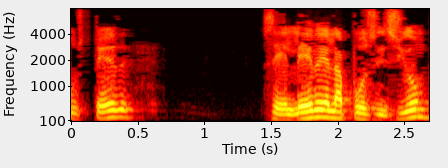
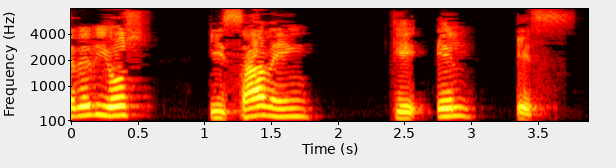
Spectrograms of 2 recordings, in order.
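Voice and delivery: loud, slow, emphatic sermon delivery; fiery preaching; 3 semitones higher, 6 dB louder, slower than usual. Acted. Pastor preaching to the congregation, loud and slow. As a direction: preach every word out to the congregation. Preacher reading scripture at full force.

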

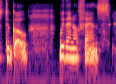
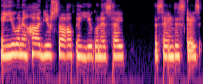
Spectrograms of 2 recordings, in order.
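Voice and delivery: ordinary talk

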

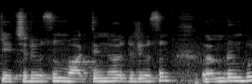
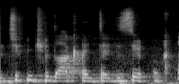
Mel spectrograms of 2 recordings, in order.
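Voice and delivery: chuckling through the words; laughing; 5 semitones higher than usual. Real, not acted. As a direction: laugh while admitting it. Joke about owning an iPhone. (gülerek)

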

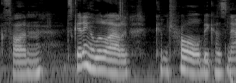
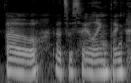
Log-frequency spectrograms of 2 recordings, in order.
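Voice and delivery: normal talking voice

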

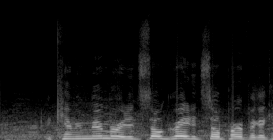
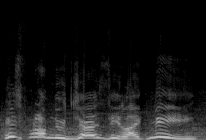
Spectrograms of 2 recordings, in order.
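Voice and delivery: high impersonated voice easing down; starts high, settles by the end; fading impression voice; 8 semitones higher, slower than usual. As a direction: let the high impression slide back toward normal. Impression voice easing back to own.

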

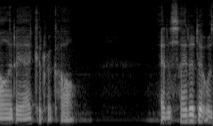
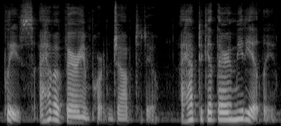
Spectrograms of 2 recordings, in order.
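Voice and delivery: higher and louder, rushing at the end; urgent pleading; 6 semitones higher, 7 dB louder, faster than usual. Acted. Narrator begging the crowd to let him through, urgent and fast. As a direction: beg them, speeding up as panic builds. Narrator begs to get to work.

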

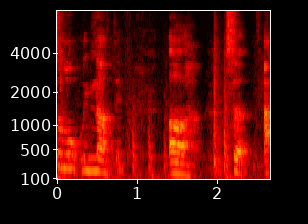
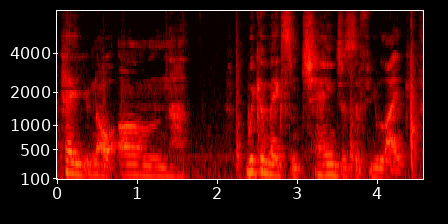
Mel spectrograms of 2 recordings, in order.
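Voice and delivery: soft, low, hesitant offer to compromise; conciliatory; 5 semitones lower, 7 dB quieter than usual. Pretend. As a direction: gently float a compromise, feeling for words. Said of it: "talk to her and say".

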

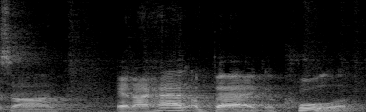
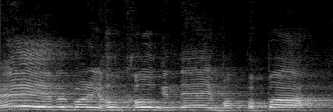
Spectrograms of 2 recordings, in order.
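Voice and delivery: loud, high, bouncy host hype; hyped-up show intro; 10 semitones higher, 5 dB louder than usual. Retold or imitated. Host kicking off Hulk Hogan Day for viewers, loud and hyped. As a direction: pump up the crowd like a wrestling promo.

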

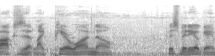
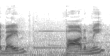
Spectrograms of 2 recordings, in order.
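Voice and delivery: normal talking voice

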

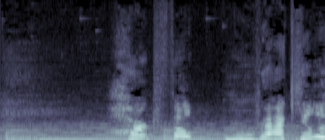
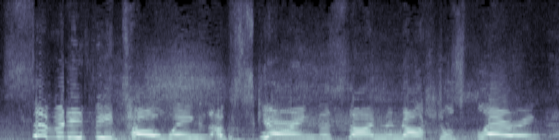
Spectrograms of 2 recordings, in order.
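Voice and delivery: high, loud vision cried through labor pain; frenzied loud declaiming; 5 semitones higher, 6 dB louder than usual. Acted. Woman in labor envisioning her dragon child, frenzied loud declaiming. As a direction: proclaim it wildly over the pain.

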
